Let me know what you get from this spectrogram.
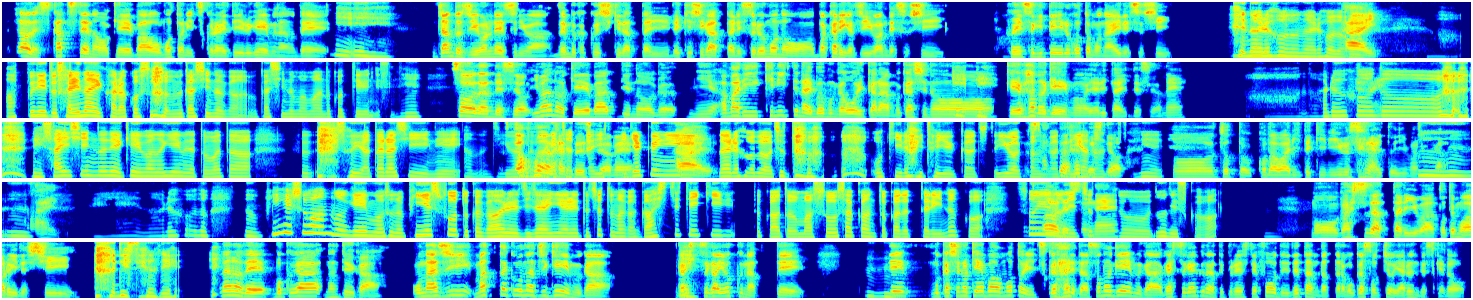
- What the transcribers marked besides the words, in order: chuckle; chuckle; chuckle; laughing while speaking: "そうなんですよね"; laughing while speaking: "ちょっと、お嫌いというか"; tapping; laughing while speaking: "あ、ですよね"; chuckle; other background noise
- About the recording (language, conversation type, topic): Japanese, podcast, 昔のゲームに夢中になった理由は何でしたか？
